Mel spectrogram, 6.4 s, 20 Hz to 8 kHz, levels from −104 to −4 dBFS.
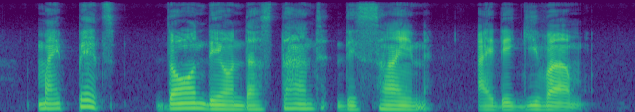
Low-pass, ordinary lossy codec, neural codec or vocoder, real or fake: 7.2 kHz; none; none; real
